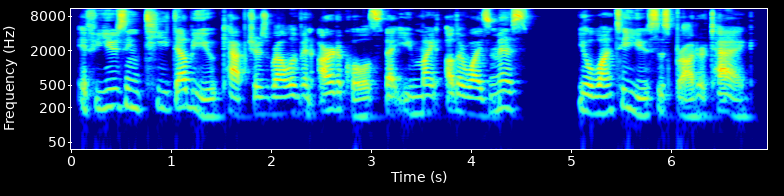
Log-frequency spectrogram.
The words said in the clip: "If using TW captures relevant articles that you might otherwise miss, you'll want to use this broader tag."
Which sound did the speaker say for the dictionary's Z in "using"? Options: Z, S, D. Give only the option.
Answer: Z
